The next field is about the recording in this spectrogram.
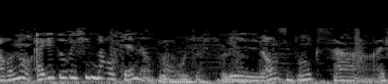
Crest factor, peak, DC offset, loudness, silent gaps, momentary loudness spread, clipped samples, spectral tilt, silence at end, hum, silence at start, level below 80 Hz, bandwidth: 12 dB; -12 dBFS; under 0.1%; -26 LUFS; none; 5 LU; under 0.1%; -12 dB/octave; 0 s; none; 0 s; -38 dBFS; 5.8 kHz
